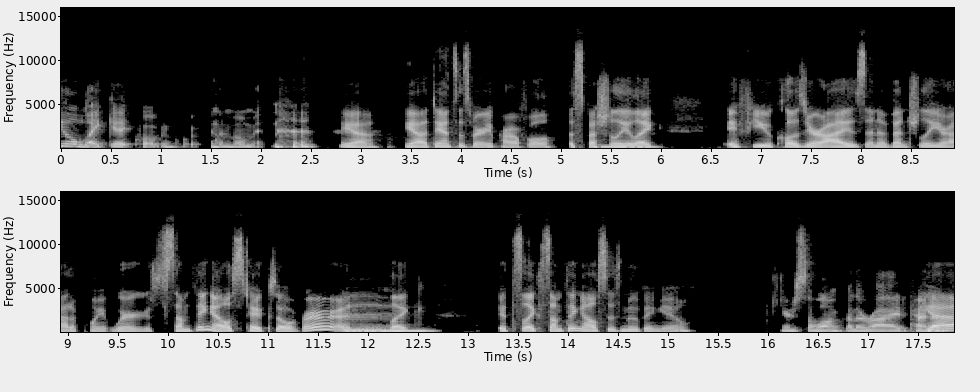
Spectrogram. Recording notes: we were just flowing on this zoom call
